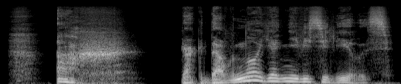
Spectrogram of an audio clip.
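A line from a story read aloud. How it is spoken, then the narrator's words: Sighed. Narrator (Russian): Вздохнула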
